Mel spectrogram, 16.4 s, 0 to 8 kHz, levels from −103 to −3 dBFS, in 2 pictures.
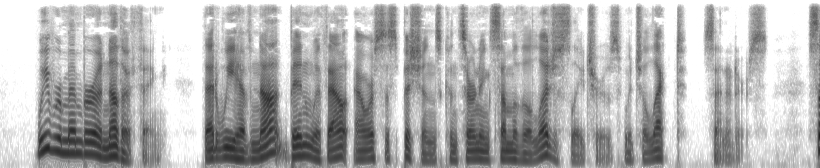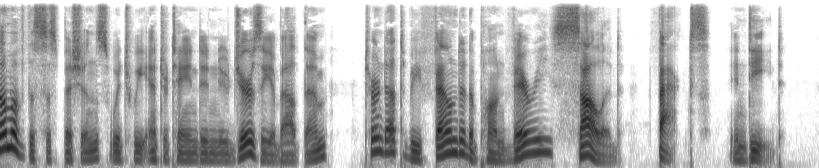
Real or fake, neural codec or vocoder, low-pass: real; none; 7.2 kHz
